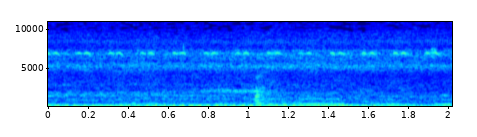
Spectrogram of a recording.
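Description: Faint, steady chirring of crickets, an even high-pitched pulsing with no pause.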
